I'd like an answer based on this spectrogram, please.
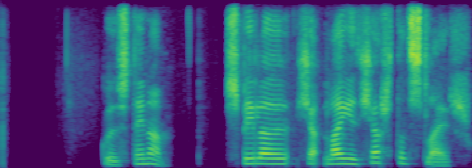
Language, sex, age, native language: Icelandic, female, 30-39, Icelandic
